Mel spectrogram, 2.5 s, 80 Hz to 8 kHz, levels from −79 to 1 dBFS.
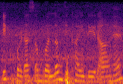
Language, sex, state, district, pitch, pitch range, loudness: Hindi, female, Punjab, Pathankot, 190 Hz, 175-240 Hz, -19 LUFS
